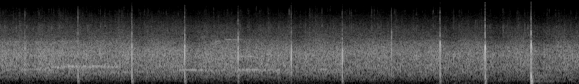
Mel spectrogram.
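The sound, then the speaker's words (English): Steady applause from an audience for the LA Opera's Domingo Colburn Stein Young Artists, a dense wash of many hands clapping with occasional sharper, louder claps standing out at irregular intervals, no voices. “And please, one more round of applause for them.”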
